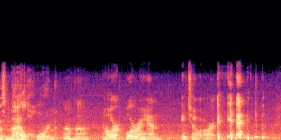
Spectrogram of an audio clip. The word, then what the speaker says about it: Horan: NY horn uhhuh Horan h o r a n you said horn Horan Horan n horen horen it's spelled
